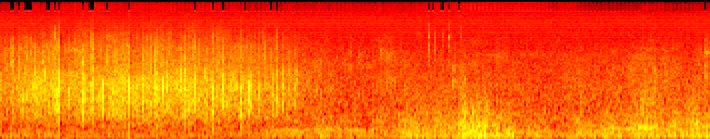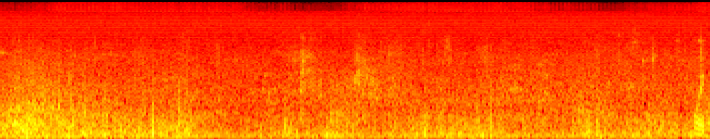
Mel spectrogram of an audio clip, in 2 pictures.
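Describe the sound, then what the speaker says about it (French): Strong wind buffets the microphone at an outdoor grass-court tennis final, a steady rushing roar with gusty swells, heard under a commentator's voice and distant crowd noise. "Beaucoup de vent"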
